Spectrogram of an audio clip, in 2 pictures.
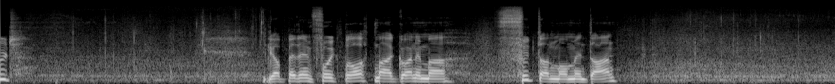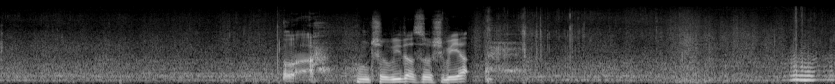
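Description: Bees buzz steadily.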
